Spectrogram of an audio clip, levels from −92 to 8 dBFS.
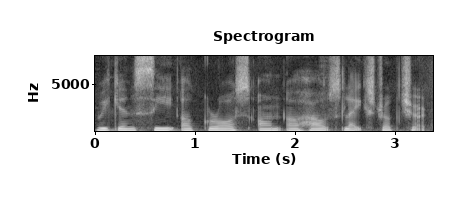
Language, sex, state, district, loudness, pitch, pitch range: English, female, Assam, Kamrup Metropolitan, -14 LUFS, 185 Hz, 180-195 Hz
